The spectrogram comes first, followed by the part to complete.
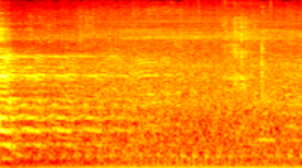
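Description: Steady low hum with an even background noise, level and unchanging, in a pause between phrases of amplified speech.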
